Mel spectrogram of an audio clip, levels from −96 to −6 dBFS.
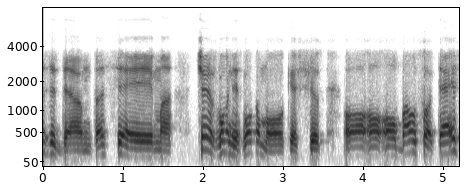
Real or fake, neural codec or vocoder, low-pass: real; none; 7.2 kHz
